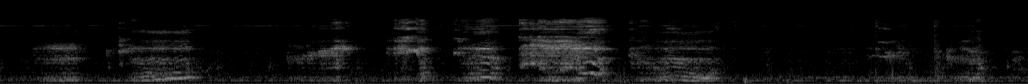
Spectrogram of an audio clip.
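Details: Indoor French Bulldog crying along while watching a crying bulldog on television, apparently sympathising; a series of wavering whimpering, whining bursts over about six seconds, then quieter, with faint sounds from the television in the room.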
